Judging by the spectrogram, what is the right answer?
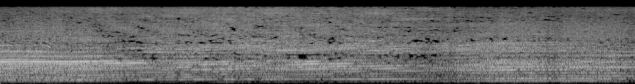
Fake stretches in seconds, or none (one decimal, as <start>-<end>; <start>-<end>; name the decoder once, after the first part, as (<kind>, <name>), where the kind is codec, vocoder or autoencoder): none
